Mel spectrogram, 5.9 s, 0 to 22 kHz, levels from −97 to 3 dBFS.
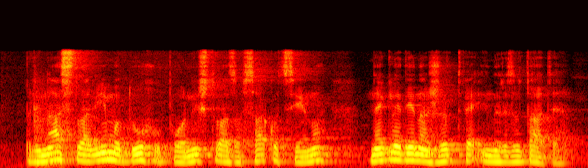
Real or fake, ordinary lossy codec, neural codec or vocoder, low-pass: real; none; none; 7.2 kHz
